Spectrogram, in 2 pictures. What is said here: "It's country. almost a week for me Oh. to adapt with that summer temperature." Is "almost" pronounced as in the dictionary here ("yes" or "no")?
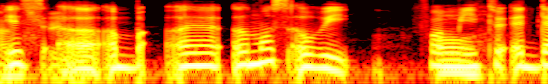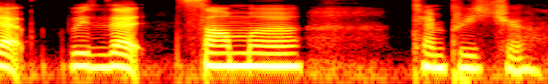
yes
